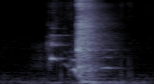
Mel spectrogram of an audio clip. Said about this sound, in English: Excuse me, I'm about to sneeze.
